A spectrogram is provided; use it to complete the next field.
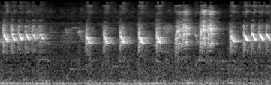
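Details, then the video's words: Long-tailed shrike, a white-breasted bird, singing a rapid chattering song of repeated bright trilled notes in short bursts, with brief pauses between phrases. "CENDET DADA PUTIH MATERI MEWAH"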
